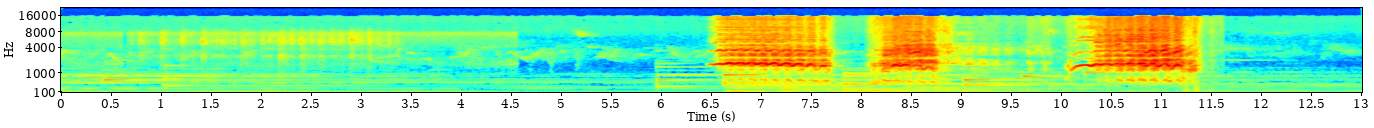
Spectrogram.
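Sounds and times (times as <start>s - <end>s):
background music: 0.0s - 13.0s
horse whinnying: 6.5s - 11.5s.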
